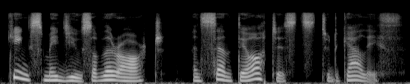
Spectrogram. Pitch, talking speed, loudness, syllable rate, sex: 185 Hz, 190 wpm, -21 LUFS, 4.7 syllables/s, female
